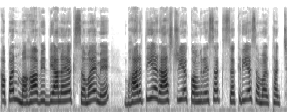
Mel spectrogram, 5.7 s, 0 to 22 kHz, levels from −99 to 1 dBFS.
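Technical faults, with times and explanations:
1.14 s and 3.88 s, compressed frames skipped: the decoder lost whole compressed frames, so the audio jumps forward, by about two frames (roughly 50 ms) and then one (about 20 ms), consistent with frames of about 24 ms.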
